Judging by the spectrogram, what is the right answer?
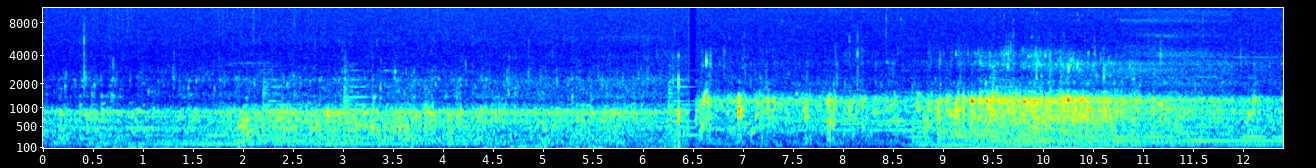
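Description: Muffled underwater sound picked up through a dive camera's housing: a steady watery rush with the gurgle of a scuba diver's exhaled bubbles. It changes in tone about six and a half seconds in and swells louder for a few seconds after that.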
